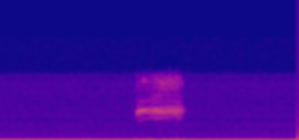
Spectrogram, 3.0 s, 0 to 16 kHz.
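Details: Barn owl coming by while looking for food, recorded 8-7-15: a single harsh, breathy hissing screech lasting about half a second, with low background hum and faint thumps.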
